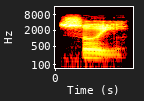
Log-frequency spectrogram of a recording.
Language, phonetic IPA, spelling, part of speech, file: Russian, [suj], суй, verb, Ru-суй.ogg
- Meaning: second-person singular imperative imperfective of сова́ть (sovátʹ)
